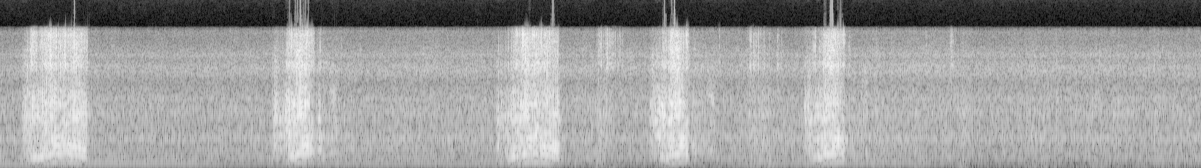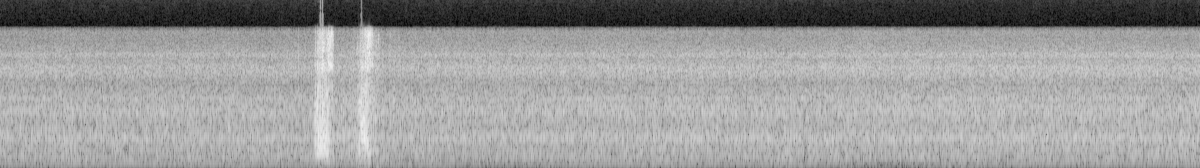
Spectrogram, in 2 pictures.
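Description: Car cabin while driving: a steady low engine and road hum. Over it come several short, loud pitched sounds, five in the first eleven seconds and a quick pair near twenty seconds.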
